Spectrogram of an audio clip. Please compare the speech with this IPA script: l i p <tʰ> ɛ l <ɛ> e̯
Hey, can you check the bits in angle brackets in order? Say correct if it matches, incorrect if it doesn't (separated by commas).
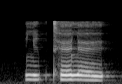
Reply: correct, correct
